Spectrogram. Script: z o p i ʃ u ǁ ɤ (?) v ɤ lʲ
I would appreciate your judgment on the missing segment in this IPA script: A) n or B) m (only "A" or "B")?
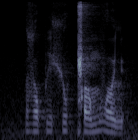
B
